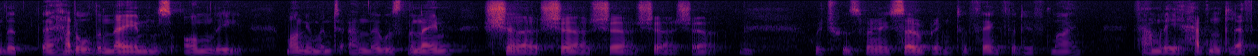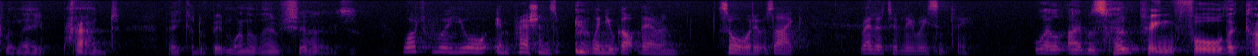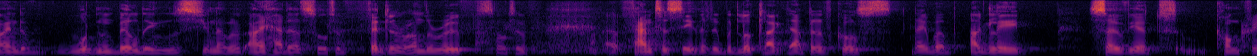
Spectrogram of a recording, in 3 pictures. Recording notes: This is a recording of a live Platform event.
